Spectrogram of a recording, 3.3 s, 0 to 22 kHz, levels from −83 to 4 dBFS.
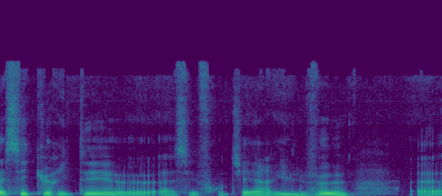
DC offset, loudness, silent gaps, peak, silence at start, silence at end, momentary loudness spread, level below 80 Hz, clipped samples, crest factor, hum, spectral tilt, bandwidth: under 0.1%; -29 LUFS; none; -10 dBFS; 0 s; 0 s; 12 LU; -78 dBFS; under 0.1%; 18 dB; none; -6 dB/octave; 15.5 kHz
